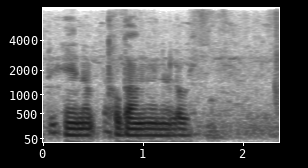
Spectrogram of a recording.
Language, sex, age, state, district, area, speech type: Manipuri, male, 18-30, Manipur, Thoubal, rural, spontaneous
